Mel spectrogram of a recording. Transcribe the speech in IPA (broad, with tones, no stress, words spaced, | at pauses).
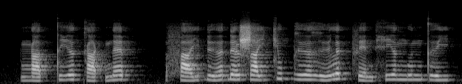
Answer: ŋa˨˩t̚t̪i˧˥ə̯ ka˨˩k̚nɛ˦˥p̚ | fa˨˩˦jɗɨ˨˩˦ə̯ ɗɛ˧˥ʂa˧jcu˦˥p̚ɣɨ˧ə̯ ɣɨ˨˩˦lə˦˥k̚fe˨˩n hi˧ə̯ŋu˧nt̪ɨ˧j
